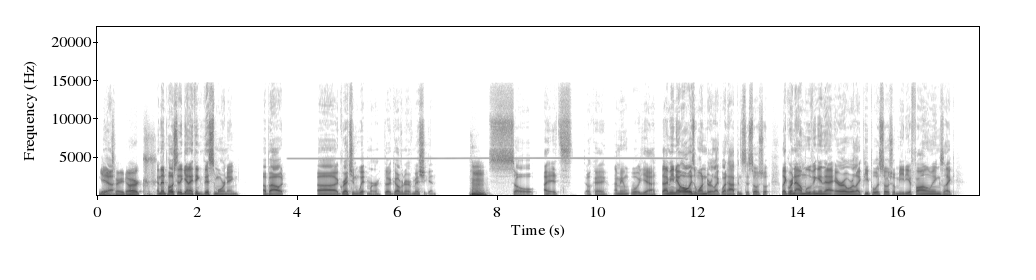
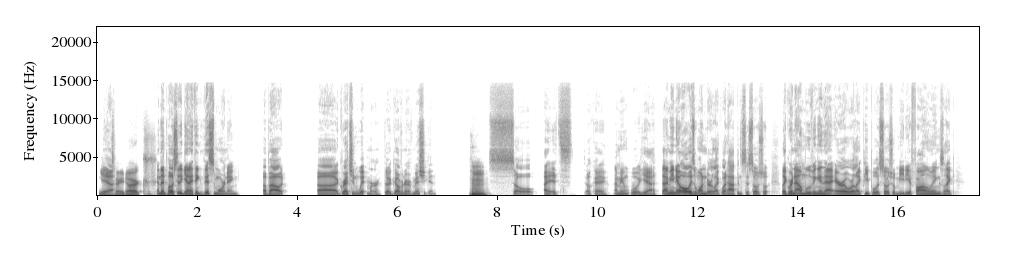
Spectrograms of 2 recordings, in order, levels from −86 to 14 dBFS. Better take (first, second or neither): second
